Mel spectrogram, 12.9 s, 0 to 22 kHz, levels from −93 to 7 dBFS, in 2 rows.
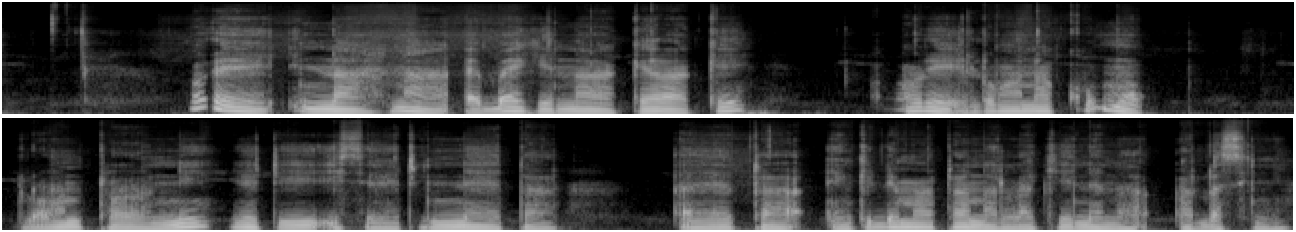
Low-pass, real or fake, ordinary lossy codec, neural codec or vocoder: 19.8 kHz; fake; none; vocoder, 44.1 kHz, 128 mel bands, Pupu-Vocoder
